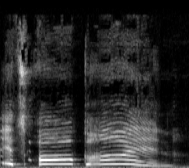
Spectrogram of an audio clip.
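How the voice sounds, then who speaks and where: A woman voicing an upset little boy bear cub with a squeaky, plaintive voice for a children's storybook. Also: expressive, drawn-out words, bright, forceful tone, muffled recording, full character voice. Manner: plaintive, exclaiming.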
